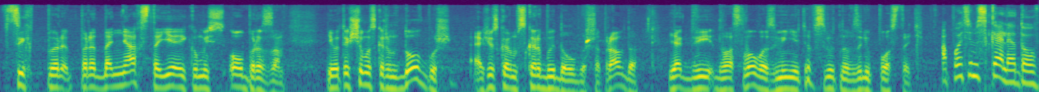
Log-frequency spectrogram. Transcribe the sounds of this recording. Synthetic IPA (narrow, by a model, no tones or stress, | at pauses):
ft̪sɨxpɾpɾɐd̪ɐnʲːaxst̪ɐjejɐkɐmʊsʲobɾɐzɐm | ivot̪jɐkɕːomɨskaʐɨmd̪owbɨʂ | jɐkɕʲːoskaʐɨmskɐrbɨd̪ovbɨʂɐpɾavd̪ɐjaɡ̚d̪ʋʲid̪ʋaslˠoʋɐzmʲinʲɪtʲɐpsɐlʲut̪nɐvzɐlʲipost̪ətʲ | ɐpotʲɪmskɛlʲɐd̪ow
